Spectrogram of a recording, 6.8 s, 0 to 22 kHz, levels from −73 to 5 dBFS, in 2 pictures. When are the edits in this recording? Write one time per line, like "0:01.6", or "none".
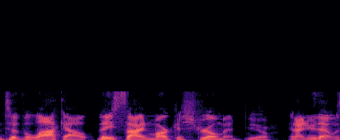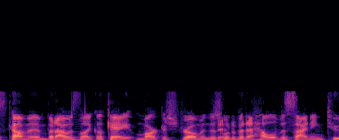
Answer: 0:00.9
